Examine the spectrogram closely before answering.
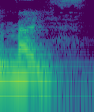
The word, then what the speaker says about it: maïs: ça dépend des prononciations lorsqu'on sépare deux voyelles on va utiliser un tréma c'est le cas par exemple de Noël au haie ouais ou alors de maïs maïs autre chose qui peut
